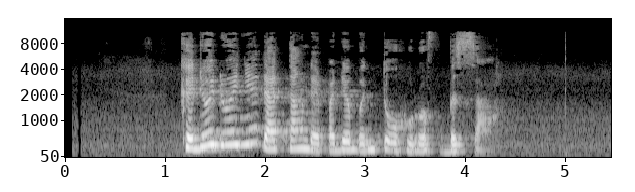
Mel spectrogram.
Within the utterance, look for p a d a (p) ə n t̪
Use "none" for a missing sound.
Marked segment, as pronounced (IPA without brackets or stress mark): b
